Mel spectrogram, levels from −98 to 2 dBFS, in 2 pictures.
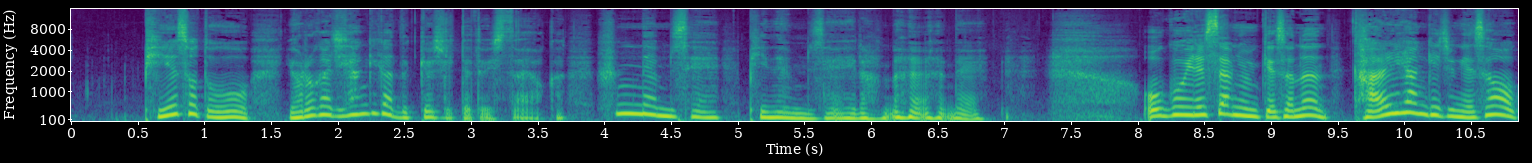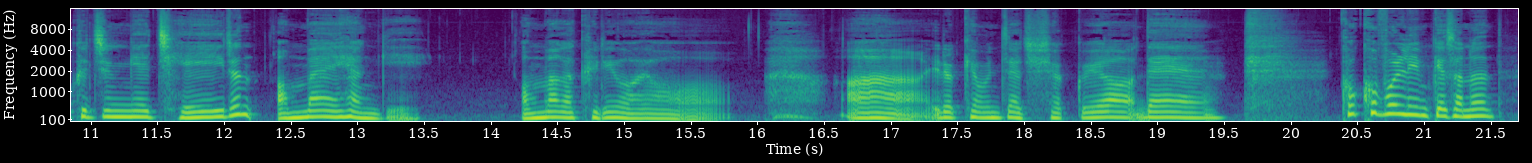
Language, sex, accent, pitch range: Korean, female, native, 160-245 Hz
